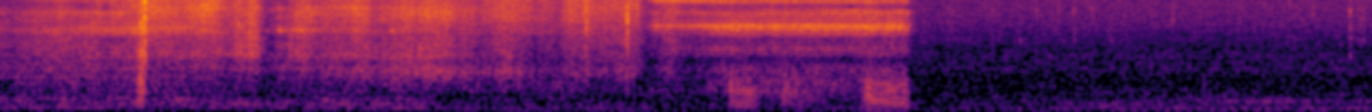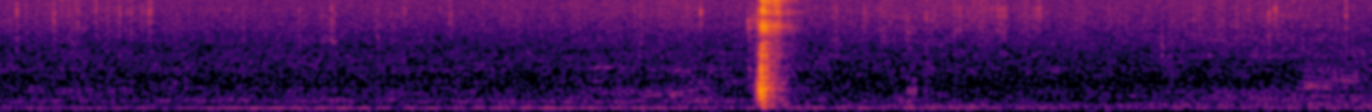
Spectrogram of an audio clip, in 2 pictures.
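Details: Pug named Izzy, worn out after wrestling outside in the heat with the big dog Toby, snoring while asleep and dreaming; rough, noisy breathing for the first few seconds, then a low steady hum with one sharp click near the end.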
